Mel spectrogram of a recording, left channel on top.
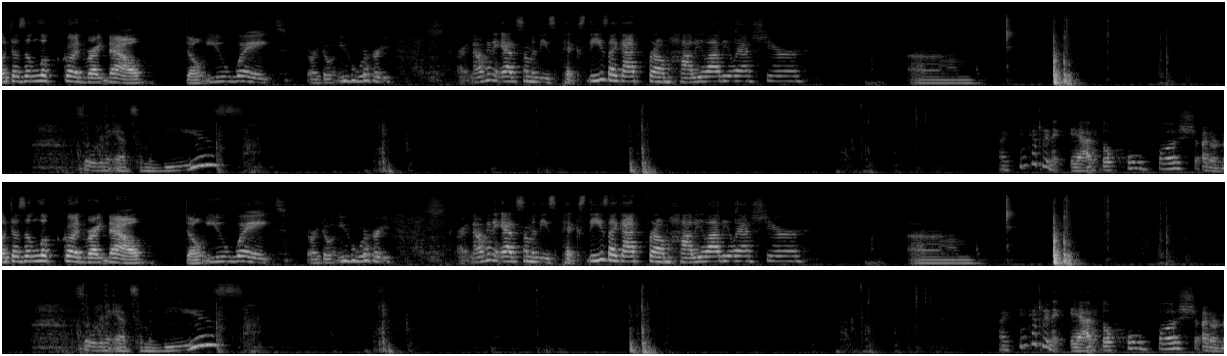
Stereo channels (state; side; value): quieter; left; 3.4 dB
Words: it doesn't look good right now. Don't you wait, or don't you worry. All right, now I'm gonna add some of these picks. These I got from Hobby Lobby last year. So we're going to add some of these. I think I'm going to add the whole bush. I don't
